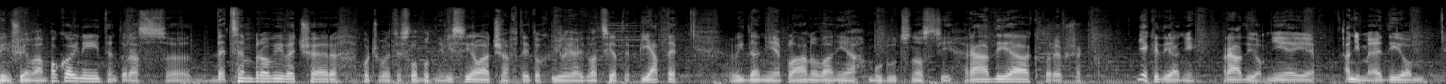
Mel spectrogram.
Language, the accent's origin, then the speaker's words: Slovak; Prievidza, Trenčín Region, Slovakia; u nás v Prievidzi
